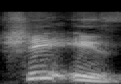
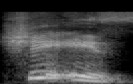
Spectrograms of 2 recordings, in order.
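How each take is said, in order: The two takes are said the same way.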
